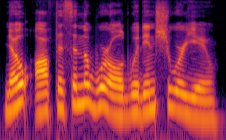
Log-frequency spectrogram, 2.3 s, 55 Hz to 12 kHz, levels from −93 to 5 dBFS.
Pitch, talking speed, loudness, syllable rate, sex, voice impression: 170 Hz, 210 wpm, -17 LUFS, 5.6 syllables/s, female, feminine, slightly gender-neutral, very adult-like, slightly middle-aged, thin, tensed, powerful, bright, hard, clear, fluent, cool, intellectual, slightly refreshing, sincere, calm, slightly mature, friendly, reassuring, very unique, lively, slightly strict, slightly intense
